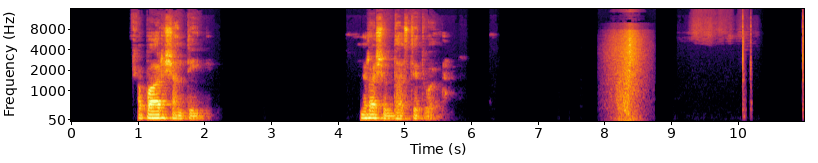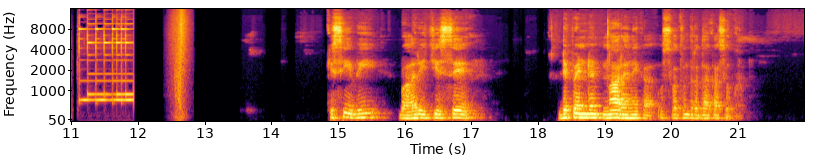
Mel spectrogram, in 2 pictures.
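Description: An elderly man speaks calmly and slowly, close to a microphone, with long pauses.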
